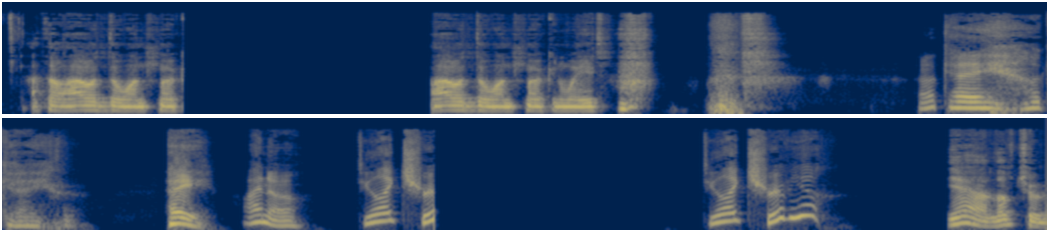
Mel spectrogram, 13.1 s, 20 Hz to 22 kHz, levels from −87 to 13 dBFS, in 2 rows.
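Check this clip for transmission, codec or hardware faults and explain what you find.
Two stream reconnects break the speech. At 1.14 to 3.43 s, sound stops for 1.55 s. At 9.24 to 11.40 s, it stops for 1.44 s. Each time the connection dropped and a fresh decoder started mid-stream. The server resent buffered audio, so speech resumes about 0.74 s and 0.72 s earlier, repeating what was just heard.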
